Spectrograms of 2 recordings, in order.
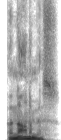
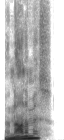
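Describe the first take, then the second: First: Falling, level, unbothered; dry confirmation. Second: High, rising disbelief; incredulous. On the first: Wolf answering the inspector, dry falling confirmation. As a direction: set it down as a closed matter. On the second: Inspector doubting Wolf's claim, higher incredulous question. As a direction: toss the word back in disbelief. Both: Acted.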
